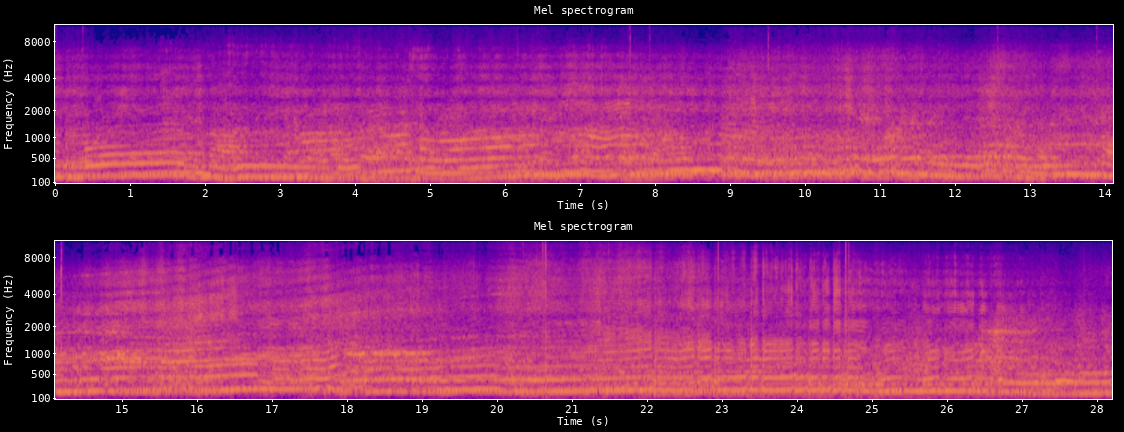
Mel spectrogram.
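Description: Engines of several folkrace cars racing, their pitch rising and falling continuously as the drivers rev up, shift and lift off for the corners.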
